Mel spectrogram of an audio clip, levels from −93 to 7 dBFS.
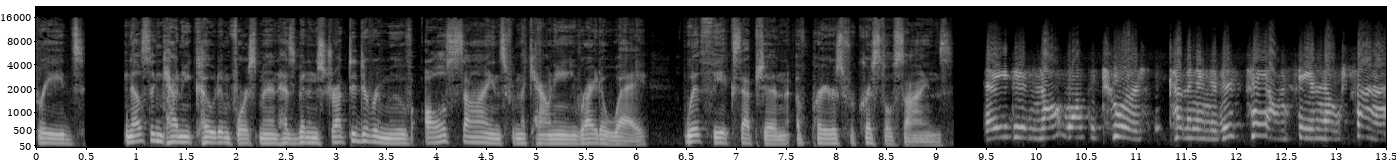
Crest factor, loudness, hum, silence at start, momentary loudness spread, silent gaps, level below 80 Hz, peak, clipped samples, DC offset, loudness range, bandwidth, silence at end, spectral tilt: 18 dB; -29 LUFS; none; 0 s; 5 LU; 0.53-0.84 s, 9.19-9.43 s; -70 dBFS; -12 dBFS; under 0.1%; under 0.1%; 2 LU; 16 kHz; 0 s; -4 dB/octave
